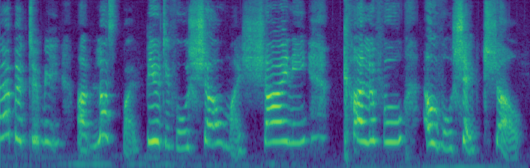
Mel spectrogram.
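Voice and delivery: high, loud wailing tortoise voice; small tortoise lamenting, high and loud; Tutu the tortoise. Acted. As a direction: pitch it up and wail over the lost shell. Tortoise lamenting lost shell.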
